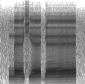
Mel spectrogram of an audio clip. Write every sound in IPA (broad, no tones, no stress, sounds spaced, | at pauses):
m ɛː xʲ ɛː ɠ ɛː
